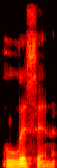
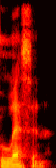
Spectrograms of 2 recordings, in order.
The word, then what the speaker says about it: listen: he means listen again the word is pronounced listen not lesson we need to short is sound like this is Li li listen so it should be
